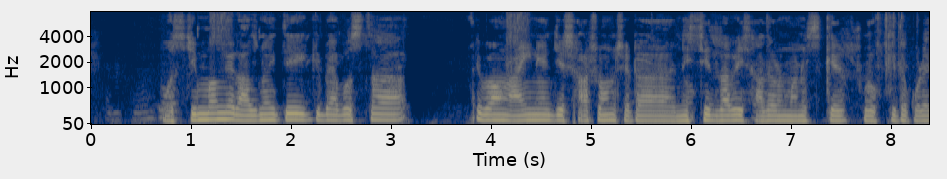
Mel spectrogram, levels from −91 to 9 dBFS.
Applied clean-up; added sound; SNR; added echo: neural mask model Resemble Enhance denoiser.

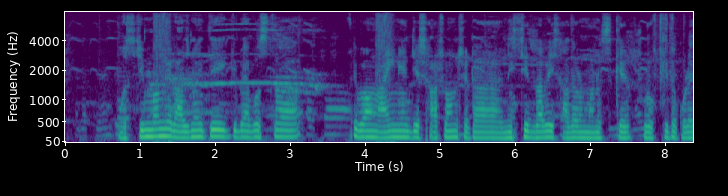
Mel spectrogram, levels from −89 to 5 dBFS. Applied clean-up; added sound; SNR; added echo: none; Tearing; 15 dB; none.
